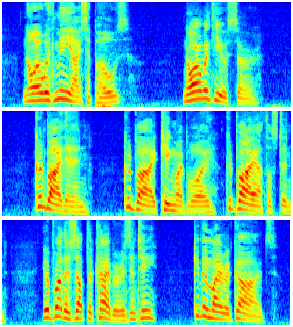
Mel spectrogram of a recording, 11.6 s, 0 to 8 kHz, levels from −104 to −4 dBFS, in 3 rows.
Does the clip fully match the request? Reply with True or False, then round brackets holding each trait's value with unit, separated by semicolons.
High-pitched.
False (170 Hz)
